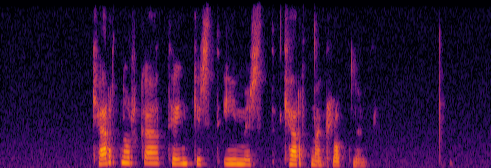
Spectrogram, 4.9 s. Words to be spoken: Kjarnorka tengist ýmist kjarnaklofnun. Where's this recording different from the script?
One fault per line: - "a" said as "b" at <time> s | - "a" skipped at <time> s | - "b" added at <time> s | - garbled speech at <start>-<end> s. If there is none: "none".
none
